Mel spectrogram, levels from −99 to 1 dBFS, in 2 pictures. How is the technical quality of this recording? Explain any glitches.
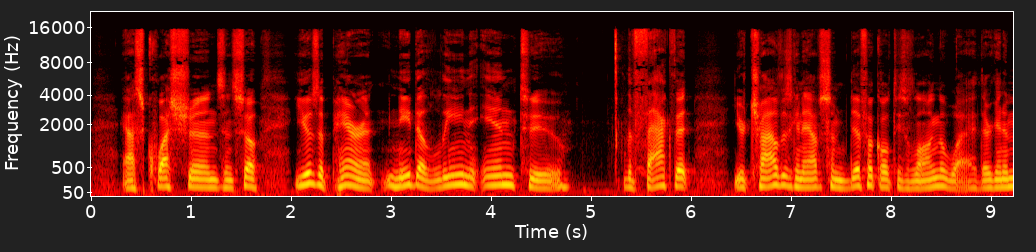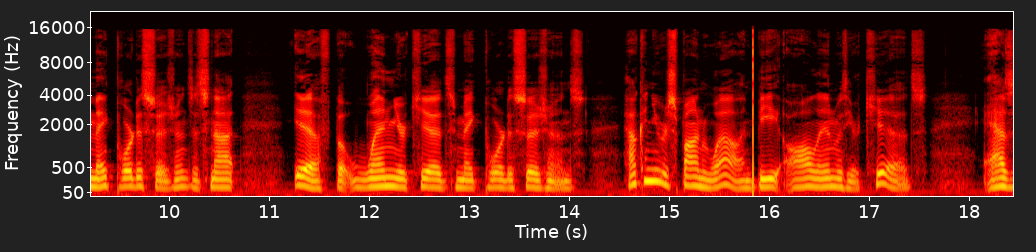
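One glitch stands out in this speech. At 15.84 s, between "can you respond well" and "be all in with", there is a sharp, loud click. This is a file header played as audio. A second WAV piece was joined without its header stripped. Those few dozen bytes play as raw samples, producing a brief snap unrelated to the signal.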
